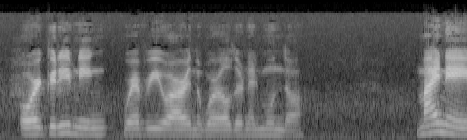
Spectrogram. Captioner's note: speaking spanish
